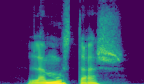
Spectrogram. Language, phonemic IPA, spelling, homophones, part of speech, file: French, /mus.taʃ/, moustache, moustaches, noun, Fr-moustache.ogg
- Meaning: 1. moustache, mustache 2. whisker (of a cat)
